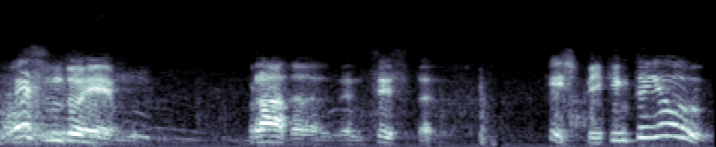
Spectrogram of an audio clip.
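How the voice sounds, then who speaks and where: A booming grandiose showman doctor. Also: huge pitch swings, unhurried, very noisy. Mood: solemn. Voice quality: theatrical, booming, declamatory. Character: grandiose male carnival showman scientist. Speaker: sideshow doctor presenting an ape.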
